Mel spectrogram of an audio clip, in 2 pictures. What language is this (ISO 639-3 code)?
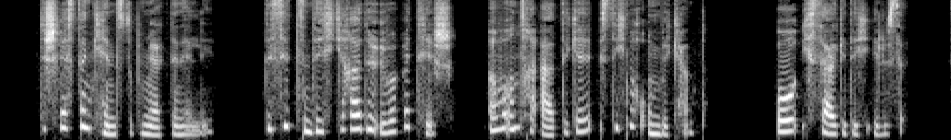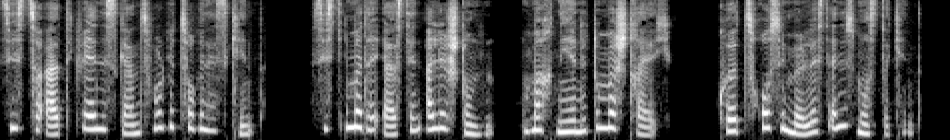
deu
